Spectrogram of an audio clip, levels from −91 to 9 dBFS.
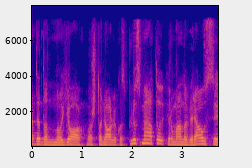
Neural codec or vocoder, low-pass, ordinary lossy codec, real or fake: none; 7.2 kHz; AAC, 32 kbps; real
